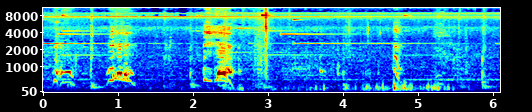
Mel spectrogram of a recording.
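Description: A young child's short vocal calls, three in quick succession, the third the loudest, over the faint steady ringing of wind chimes. Later come a few soft thumps of small feet on a wooden deck.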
